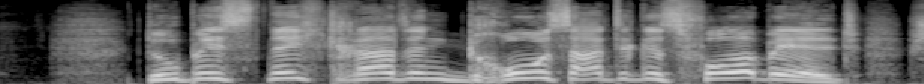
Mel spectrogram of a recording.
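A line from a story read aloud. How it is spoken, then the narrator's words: Angry shouted reply. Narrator (German): schrie McLagan mit zornesrotem Gesicht zurück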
